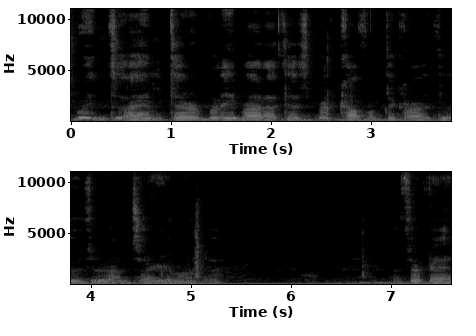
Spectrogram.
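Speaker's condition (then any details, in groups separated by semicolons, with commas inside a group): Quadriplegic cerebral palsy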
